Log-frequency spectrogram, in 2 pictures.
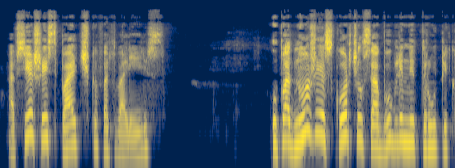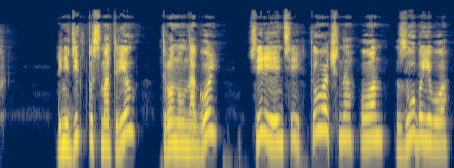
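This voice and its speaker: A woman's voice: on the low side, darkish tone, no room sound. Woman narrating a novel, dry close sound. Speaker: audiobook narrator. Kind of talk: scripted literary narration.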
